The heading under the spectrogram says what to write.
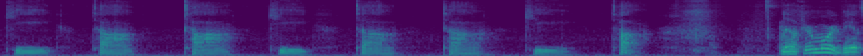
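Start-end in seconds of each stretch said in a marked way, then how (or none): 0.0-6.4 slow, separated syllables in threes; slow counting. Shown as a demonstration. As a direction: space out each syllable evenly for learners. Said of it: "Let's say that slow".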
